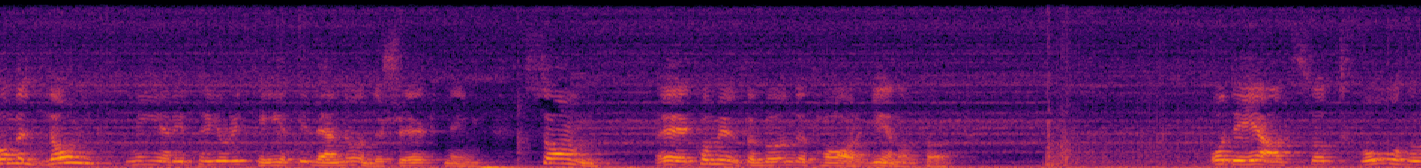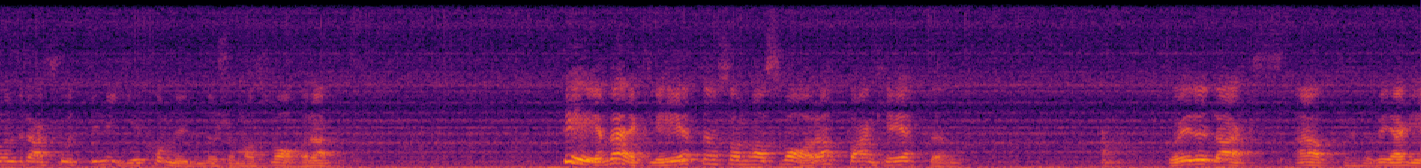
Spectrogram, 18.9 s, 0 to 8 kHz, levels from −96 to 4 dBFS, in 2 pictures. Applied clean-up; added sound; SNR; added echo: none; Hiss / Fire; 20 dB; reverberation time 0.3 s.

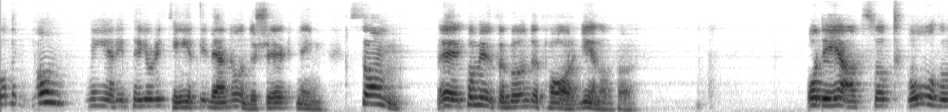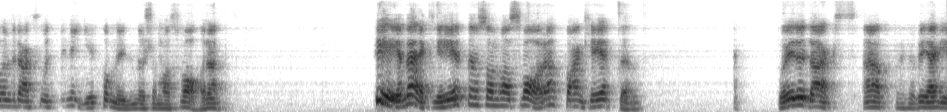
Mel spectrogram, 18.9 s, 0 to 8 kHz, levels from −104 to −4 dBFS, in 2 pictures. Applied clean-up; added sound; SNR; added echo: neural mask model DeepFilterNet 3.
